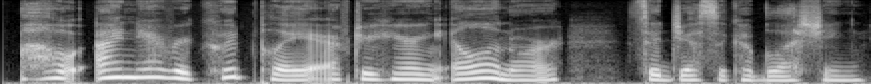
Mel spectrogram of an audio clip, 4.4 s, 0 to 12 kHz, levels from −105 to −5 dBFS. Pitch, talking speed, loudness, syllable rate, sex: 220 Hz, 150 wpm, -18 LUFS, 5.1 syllables/s, female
